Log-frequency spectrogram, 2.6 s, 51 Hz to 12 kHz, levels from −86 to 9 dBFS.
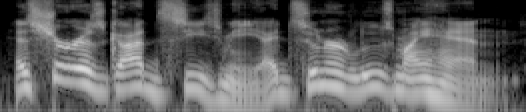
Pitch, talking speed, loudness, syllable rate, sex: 140 Hz, 250 wpm, -17 LUFS, 4.9 syllables/s, male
